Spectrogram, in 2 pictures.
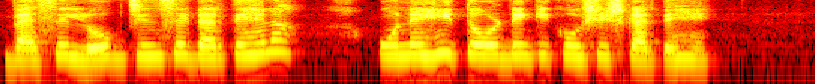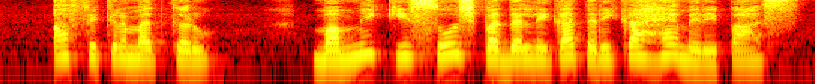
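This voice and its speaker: Woman acting young daughter-in-law, high voice, earnest, persuasive, respectful, animated family tale, very dry sound. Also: moderate pace, no echo, natural voice. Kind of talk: animated Hindi moral-story voice acting.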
